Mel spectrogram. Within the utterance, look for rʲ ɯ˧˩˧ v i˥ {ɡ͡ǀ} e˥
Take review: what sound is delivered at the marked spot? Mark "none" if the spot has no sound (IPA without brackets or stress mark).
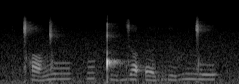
ŋ͡ǀ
